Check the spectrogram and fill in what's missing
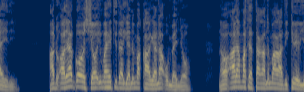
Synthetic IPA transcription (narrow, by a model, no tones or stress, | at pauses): eɾe | andoʔaɾeaɡɔɕjaɔimahet̬iðaɣianemakaːɣeanaʔomɛɲɔ | naɔʔaɾeamatɛtaɣanemaɣaðikeɾeɾi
